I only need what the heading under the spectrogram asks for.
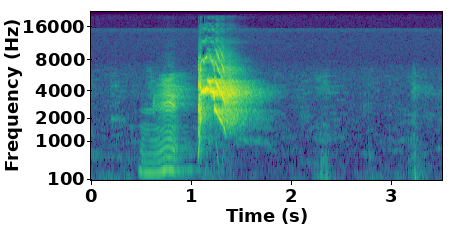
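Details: Pet Indian ringneck parakeet kept indoors as a talking parrot: a short voice-like phrase with stacked wavering tones, then a loud, harsh, high squawk sliding downward, followed by faint small knocks in a quiet room.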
